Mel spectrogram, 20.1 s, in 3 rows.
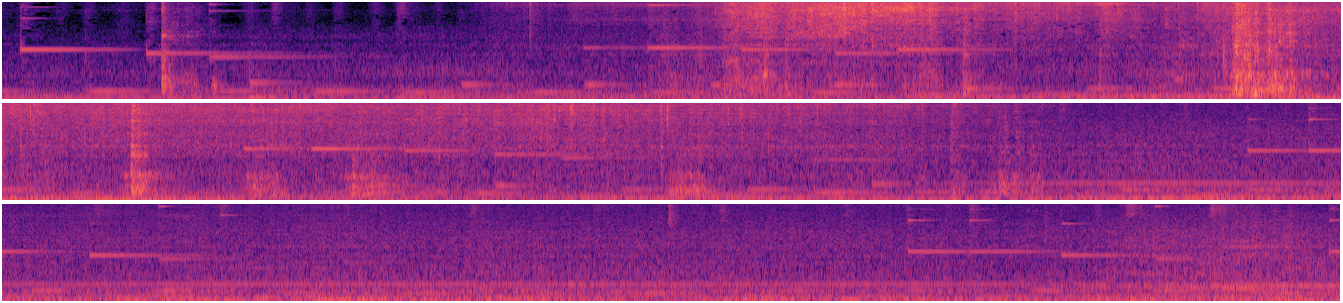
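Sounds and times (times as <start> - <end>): pastry sizzling in a frying pan: 2.4 - 15.0.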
